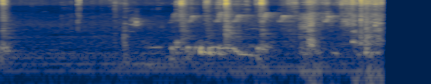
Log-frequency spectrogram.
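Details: Domestic pigeon gives low, throaty, rolling bubbling coos while chasing off a newcomer and pairing up ahead of egg-laying, with a person talking.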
